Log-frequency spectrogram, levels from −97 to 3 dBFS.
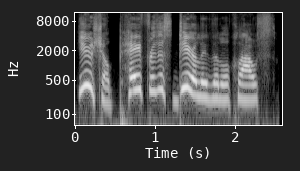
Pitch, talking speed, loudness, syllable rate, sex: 250 Hz, 185 wpm, -17 LUFS, 4.2 syllables/s, female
